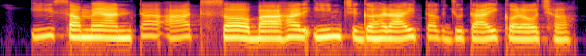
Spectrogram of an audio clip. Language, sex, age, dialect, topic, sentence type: Maithili, female, 25-30, Eastern / Thethi, agriculture, statement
